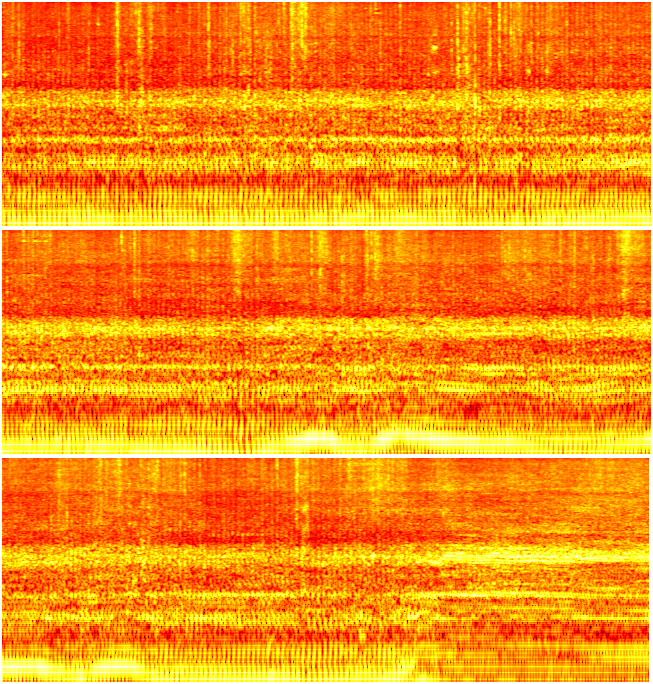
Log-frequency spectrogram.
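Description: A Kawasaki KLR dual-sport motorcycle rides along a dirt trail. Its single engine drones steadily and loudly up close, with rough rumbling and no talk.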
